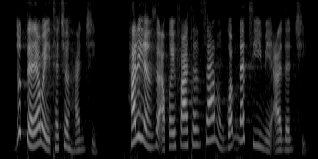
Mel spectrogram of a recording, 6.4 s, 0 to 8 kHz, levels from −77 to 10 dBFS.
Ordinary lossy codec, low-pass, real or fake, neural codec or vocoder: none; none; real; none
